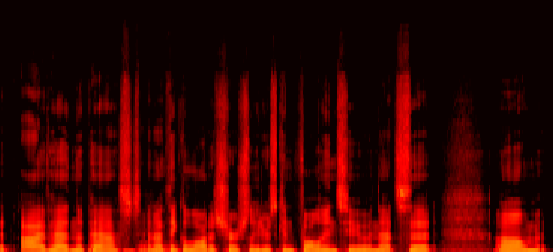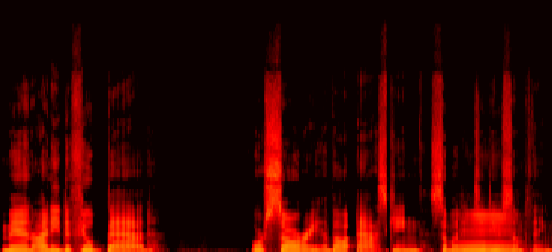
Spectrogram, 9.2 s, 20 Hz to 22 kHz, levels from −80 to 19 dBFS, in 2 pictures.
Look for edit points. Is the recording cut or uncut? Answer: uncut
